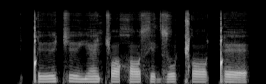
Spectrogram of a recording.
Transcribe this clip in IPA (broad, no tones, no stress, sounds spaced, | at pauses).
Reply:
ǃ ɪː c ɪː j ɛ̃ c ɔ χ ɔ s ɪ d͡z o ǁ ɔː ǃ ɛ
